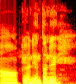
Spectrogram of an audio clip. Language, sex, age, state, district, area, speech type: Telugu, male, 60+, Andhra Pradesh, Vizianagaram, rural, spontaneous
